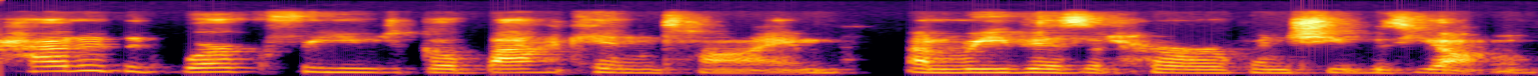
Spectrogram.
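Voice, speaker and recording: A woman speaks with an Irish accent and ordinary pitch variation. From Ireland. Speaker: book club host. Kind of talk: interview.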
